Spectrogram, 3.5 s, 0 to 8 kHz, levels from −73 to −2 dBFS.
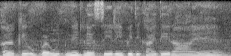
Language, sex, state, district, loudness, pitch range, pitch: Hindi, female, Arunachal Pradesh, Papum Pare, -15 LUFS, 175-190 Hz, 185 Hz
